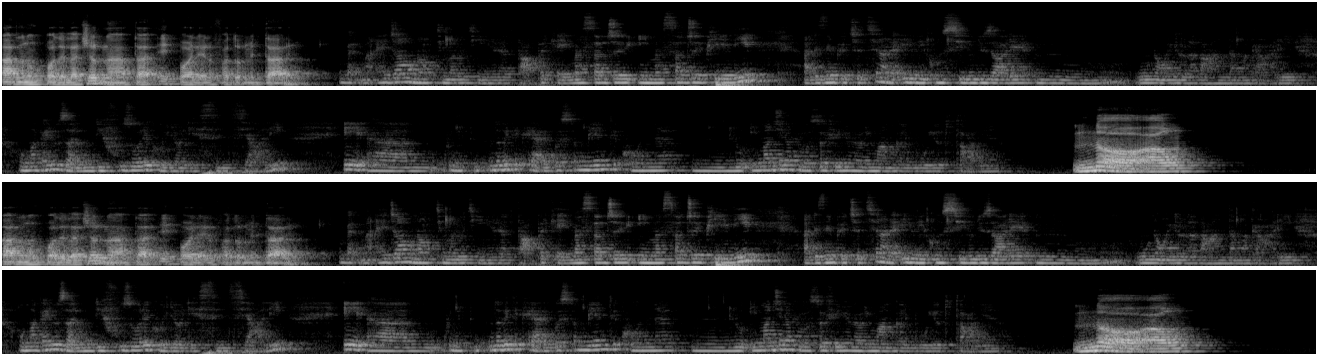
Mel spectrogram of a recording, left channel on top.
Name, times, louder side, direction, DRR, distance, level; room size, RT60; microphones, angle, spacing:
voice 1, 0.0-3.0 23.9-24.9, left 1 dB, 70° left, 5 dB, 0.8 m, -22 dB
voice 2, 3.4-7.6 8.0-12.9 13.3-16.0 16.6-23.1, equal, 25° right, -4 dB, 1.6 m, -32 dB
7.3 x 5.4 x 2.4 m, 0.78 s
head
